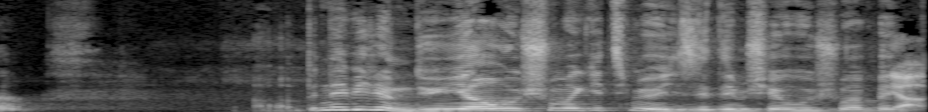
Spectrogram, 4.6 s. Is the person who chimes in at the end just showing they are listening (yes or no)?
no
